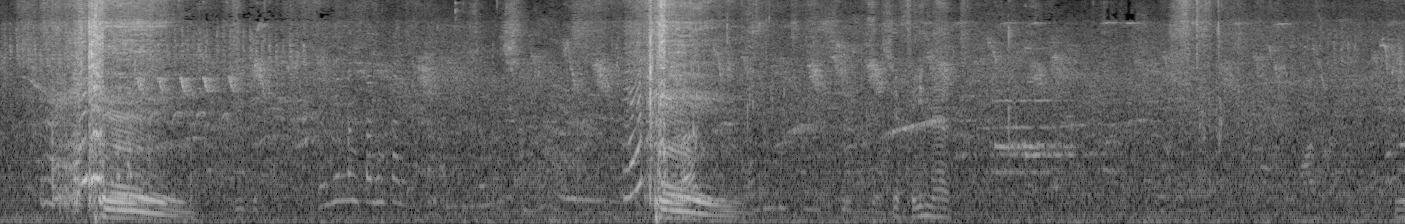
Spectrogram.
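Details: Mating giant tortoises give two loud, harmonic groans about five seconds apart, each falling in pitch, with quieter grunts and low background noise in between.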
